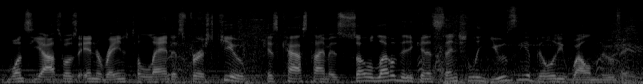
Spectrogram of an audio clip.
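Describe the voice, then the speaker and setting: A man narrates a video game guide with mid-range pitch. His delivery is measured, polished and clearly scripted, explaining things step by step. Music plays clearly behind him.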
